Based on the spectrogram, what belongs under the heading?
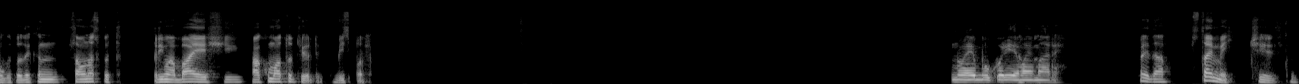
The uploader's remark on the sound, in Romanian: Conferinta Zoom Saptamanala EcomSchool.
